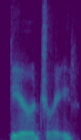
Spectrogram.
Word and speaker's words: Deirdre: I like Dear Deirdre better. Did I say it right? – You did. – Nailed it.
